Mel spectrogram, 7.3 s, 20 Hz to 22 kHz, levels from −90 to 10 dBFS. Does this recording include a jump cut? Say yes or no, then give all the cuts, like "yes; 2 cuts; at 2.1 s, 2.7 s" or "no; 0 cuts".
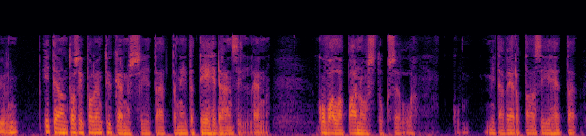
no; 0 cuts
